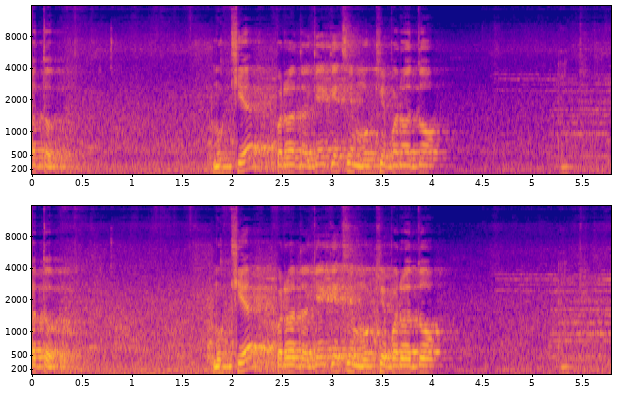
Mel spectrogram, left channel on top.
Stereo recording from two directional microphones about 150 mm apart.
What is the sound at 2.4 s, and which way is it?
Speech, 20° left (ahead or behind).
